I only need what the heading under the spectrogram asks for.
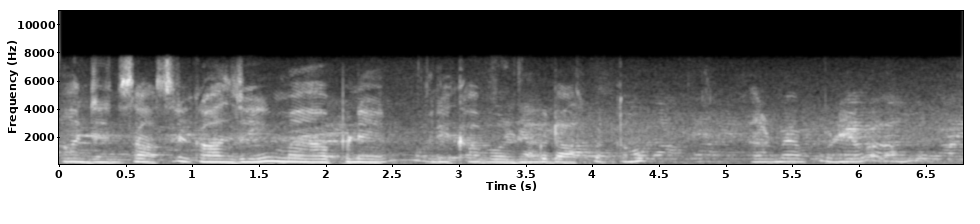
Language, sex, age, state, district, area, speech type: Punjabi, female, 45-60, Punjab, Gurdaspur, urban, spontaneous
